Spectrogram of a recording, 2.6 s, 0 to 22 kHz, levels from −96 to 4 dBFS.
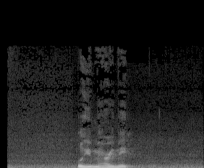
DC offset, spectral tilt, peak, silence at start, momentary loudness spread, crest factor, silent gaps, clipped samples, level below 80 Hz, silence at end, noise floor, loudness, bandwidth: under 0.1%; -8 dB/octave; -12 dBFS; 0.1 s; 22 LU; 18 dB; none; under 0.1%; -52 dBFS; 0 s; -46 dBFS; -27 LUFS; 16 kHz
